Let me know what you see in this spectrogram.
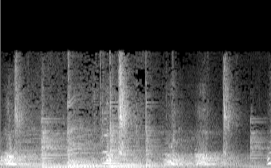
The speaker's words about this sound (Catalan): Com sentiu, els gossos, i no són pocs, formen part de la seva vida, del seu dia a dia.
